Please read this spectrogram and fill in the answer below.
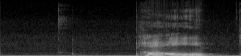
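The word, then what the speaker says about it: פ: let's keep going uh next letter is pay pay and this one notice it has a DOT pay sound P it has a DOT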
